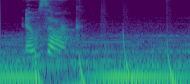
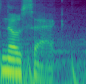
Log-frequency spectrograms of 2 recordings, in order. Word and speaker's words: Nosack: Call sign, Nozark. Nozark? Nuh-uh, it's Nosack. Say it right, computer.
